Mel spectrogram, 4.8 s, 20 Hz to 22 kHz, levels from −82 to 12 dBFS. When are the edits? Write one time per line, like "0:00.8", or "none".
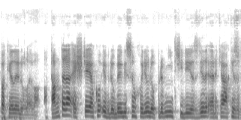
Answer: none

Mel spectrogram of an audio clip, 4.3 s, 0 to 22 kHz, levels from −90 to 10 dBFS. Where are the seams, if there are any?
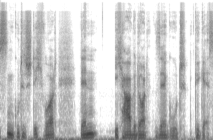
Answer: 0:03.0

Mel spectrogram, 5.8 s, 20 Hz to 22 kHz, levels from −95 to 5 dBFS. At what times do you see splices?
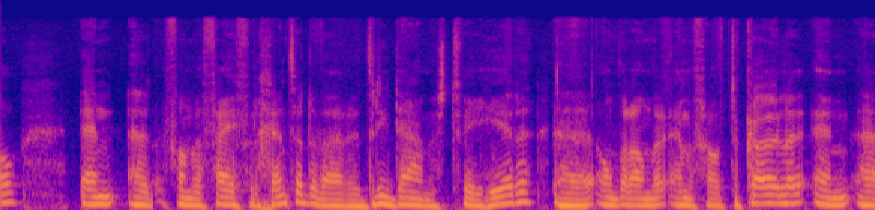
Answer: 0:01.0
0:03.6

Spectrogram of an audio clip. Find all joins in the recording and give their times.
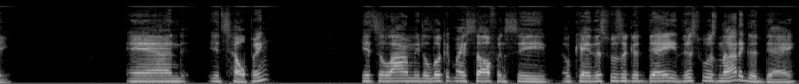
none

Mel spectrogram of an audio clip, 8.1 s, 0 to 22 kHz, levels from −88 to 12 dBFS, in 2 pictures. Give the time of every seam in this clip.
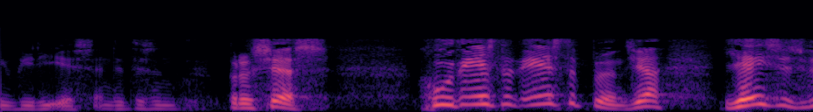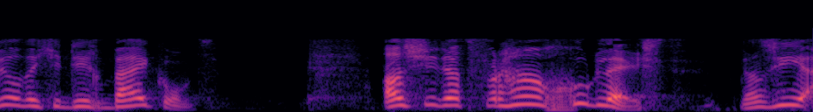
none

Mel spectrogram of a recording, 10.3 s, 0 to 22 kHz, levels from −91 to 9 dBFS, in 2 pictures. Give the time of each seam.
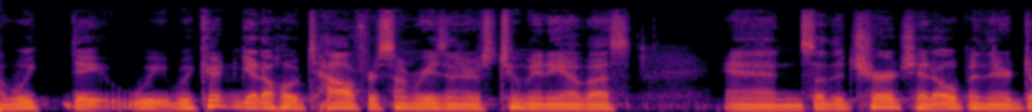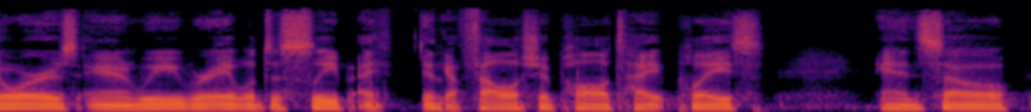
0:04.0
0:07.4

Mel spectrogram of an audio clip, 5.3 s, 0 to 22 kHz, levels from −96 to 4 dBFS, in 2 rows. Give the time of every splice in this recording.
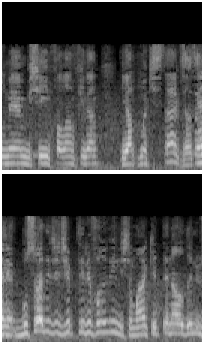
0:02.4

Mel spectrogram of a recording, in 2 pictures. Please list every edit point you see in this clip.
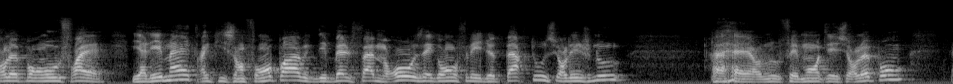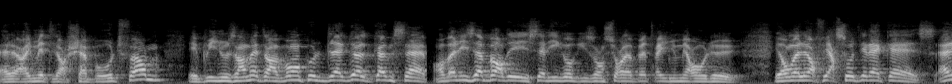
0:13.8

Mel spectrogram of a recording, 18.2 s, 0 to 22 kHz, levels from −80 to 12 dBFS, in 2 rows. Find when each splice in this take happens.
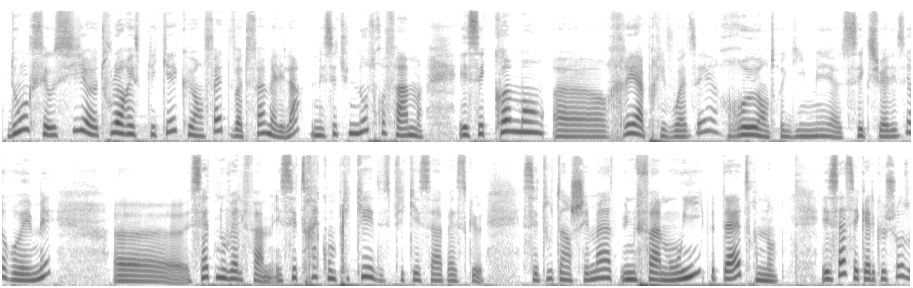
0:15.2
0:16.6

